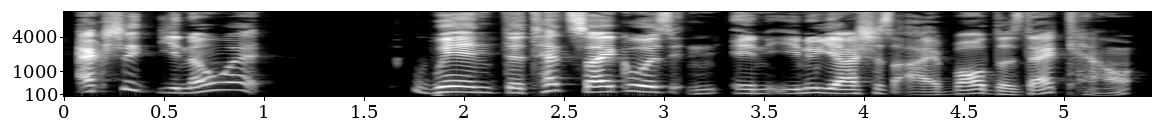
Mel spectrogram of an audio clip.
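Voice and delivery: usual speaking voice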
